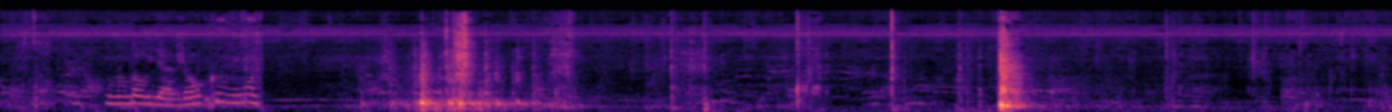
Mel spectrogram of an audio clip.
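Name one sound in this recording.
A metal ladle clinks and scrapes against a metal pot.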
